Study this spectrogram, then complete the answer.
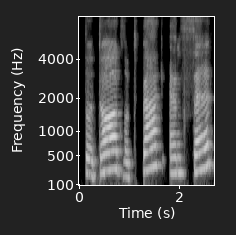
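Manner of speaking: ordinary delivery, nothing marked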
